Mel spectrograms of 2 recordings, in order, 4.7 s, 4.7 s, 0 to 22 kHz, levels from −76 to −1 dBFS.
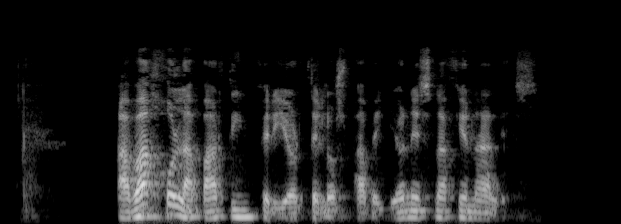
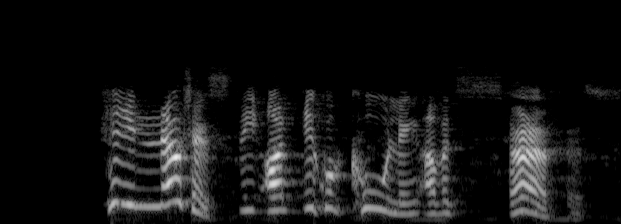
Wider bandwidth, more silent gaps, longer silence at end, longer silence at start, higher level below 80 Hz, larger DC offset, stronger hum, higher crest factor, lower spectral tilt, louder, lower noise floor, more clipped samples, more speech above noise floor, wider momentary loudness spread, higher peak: first, 9.4 kHz vs 6.4 kHz; neither; first, 0.7 s vs 0.55 s; second, 0.15 s vs 0.8 s; first, -62 dBFS vs -80 dBFS; neither; neither; about the same, 22 dB vs 20 dB; about the same, -5.5 dB/octave vs -5.5 dB/octave; about the same, -24 LUFS vs -23 LUFS; first, -87 dBFS vs -83 dBFS; neither; first, 63 dB vs 59 dB; second, 11 LU vs 15 LU; about the same, -2 dBFS vs -4 dBFS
